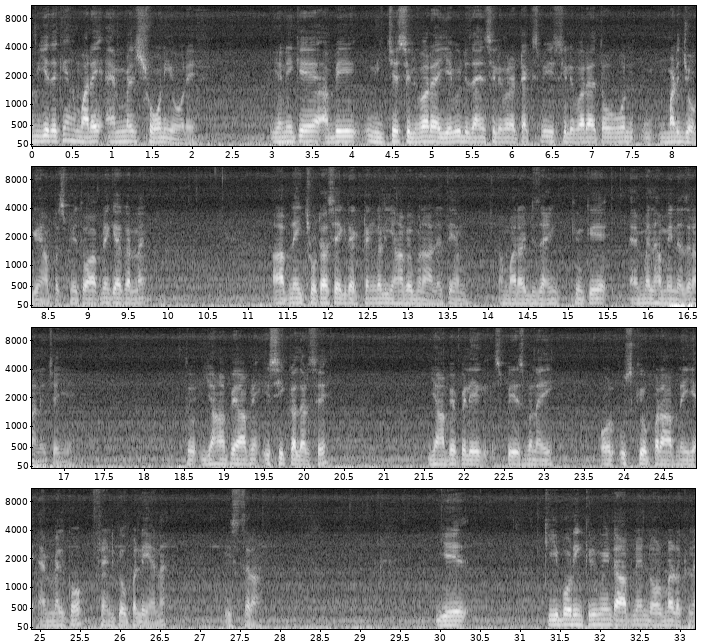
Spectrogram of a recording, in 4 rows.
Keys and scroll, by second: 0.0 space, 9.7 F19, 15.7 typing, 19.7-20.8 typing, 22.0 z, 22.1 z, 23.2 v, 23.3 v, 25.7 shift+super+], 26.3 v, 28.4 Page_Down, 28.5 Page_Down, 28.9 Page_Up, 30.1 super+-, 30.3 super+-, 30.5 super+-.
